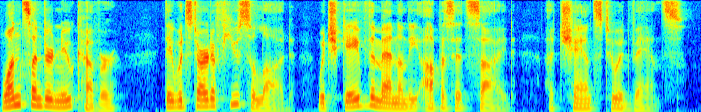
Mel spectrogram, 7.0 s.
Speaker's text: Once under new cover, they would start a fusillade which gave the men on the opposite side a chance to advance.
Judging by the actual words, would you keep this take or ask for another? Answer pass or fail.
pass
